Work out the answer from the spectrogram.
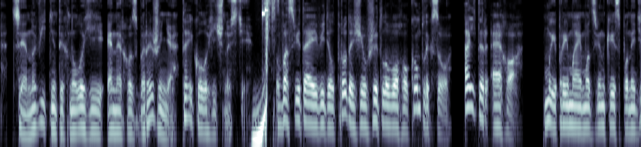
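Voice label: ukrainian voiceover locutor ucraniano, Ukrainian male voice over talent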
